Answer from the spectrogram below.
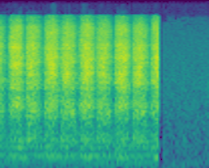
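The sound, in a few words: sanding snowmobile clutches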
